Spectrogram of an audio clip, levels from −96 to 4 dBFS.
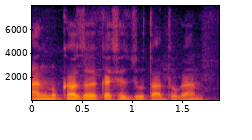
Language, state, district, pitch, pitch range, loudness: Kokborok, Tripura, Dhalai, 105 Hz, 95-110 Hz, -21 LUFS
